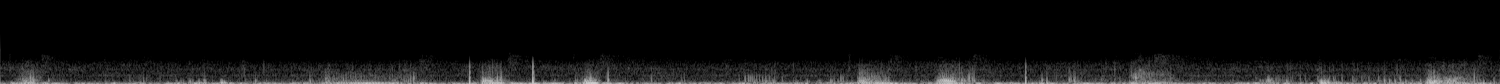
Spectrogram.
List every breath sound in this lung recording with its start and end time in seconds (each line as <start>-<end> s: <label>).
3.30-4.05 s: wheeze
4.77-5.29 s: wheeze
5.69-6.13 s: wheeze
9.37-9.71 s: wheeze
